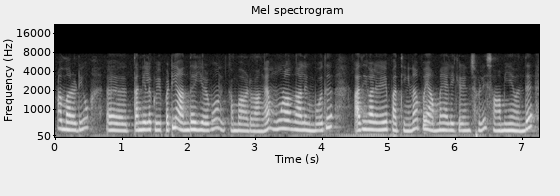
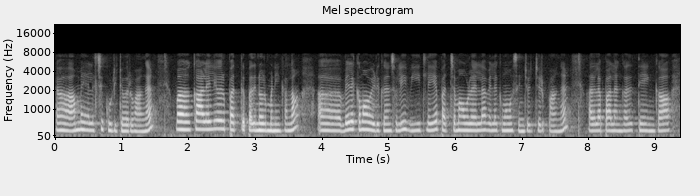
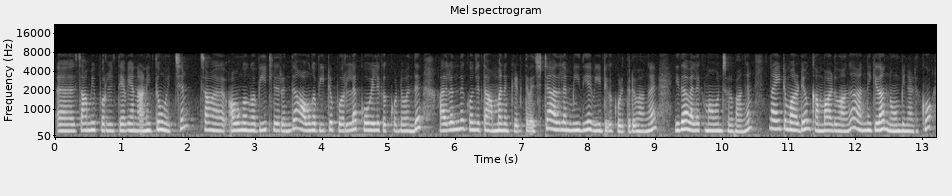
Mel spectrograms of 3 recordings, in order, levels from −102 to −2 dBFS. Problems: none marked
